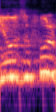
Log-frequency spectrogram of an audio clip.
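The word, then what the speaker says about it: useful: लिखा है यूजफुल book यहां भी देखो यू से शुरू हुआ है ये वर्ड बट वावेल लेटर है बट इसका साउंड आ रहा है यू य कंसोनेंट साउंड होने के कारण इसके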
